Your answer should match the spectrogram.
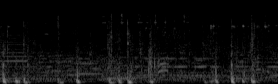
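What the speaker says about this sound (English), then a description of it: "Easy, good horse." Horse hooves clip-clop in a video game, a steady walking rhythm of close, distinct knocks with faint game sounds beneath.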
